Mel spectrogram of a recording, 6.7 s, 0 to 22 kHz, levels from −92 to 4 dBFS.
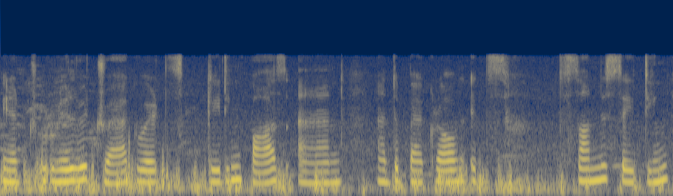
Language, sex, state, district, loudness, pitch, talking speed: English, female, Sikkim, Gangtok, -16 LUFS, 205 Hz, 145 wpm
